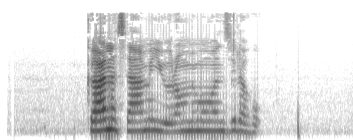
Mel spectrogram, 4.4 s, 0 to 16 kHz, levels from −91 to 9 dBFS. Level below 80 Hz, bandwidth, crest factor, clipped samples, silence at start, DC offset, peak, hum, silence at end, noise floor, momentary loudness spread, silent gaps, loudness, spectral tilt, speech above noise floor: -62 dBFS; 11.5 kHz; 26 dB; under 0.1%; 1.1 s; under 0.1%; -2 dBFS; none; 1.2 s; -68 dBFS; 17 LU; none; -23 LUFS; -2.5 dB/octave; 44 dB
